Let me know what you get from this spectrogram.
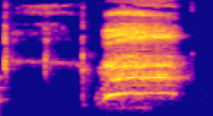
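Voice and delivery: big, high, loud gasp; mock shocked gasp. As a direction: gasp sharply, imitating panicked realisation. Acting partner's shocked reaction.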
